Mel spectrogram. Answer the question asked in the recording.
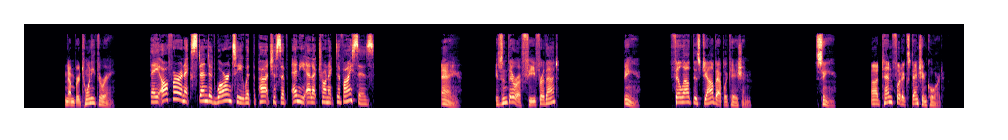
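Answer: A: Isn't there a fee for that?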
